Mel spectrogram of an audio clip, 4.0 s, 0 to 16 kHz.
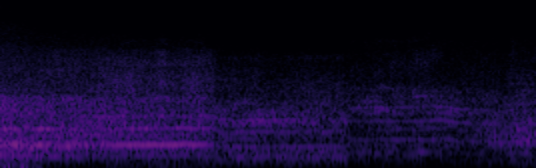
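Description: BMW M8 GTE race cars in a racing video game drone past in the distance, their faint engine whine fading and shifting pitch over a few seconds without any talk.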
